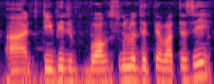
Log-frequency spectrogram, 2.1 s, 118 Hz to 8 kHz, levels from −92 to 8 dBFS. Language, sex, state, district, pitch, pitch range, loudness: Bengali, male, West Bengal, Alipurduar, 130 Hz, 125-140 Hz, -17 LUFS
